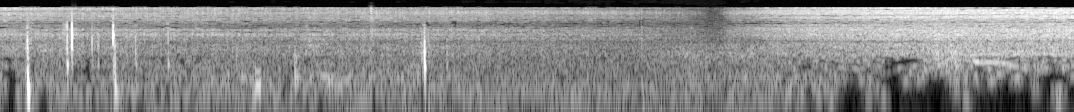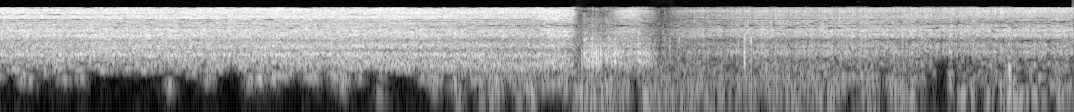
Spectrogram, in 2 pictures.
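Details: Eastern hognose snake, a harmless species of regional conservation concern in the northeastern United States, playing dead. After scattered clicks, a steady breathy hiss rises and holds for about four seconds, drops away briefly, then resumes.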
